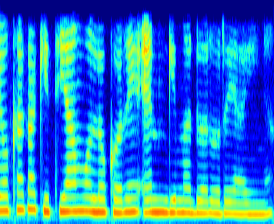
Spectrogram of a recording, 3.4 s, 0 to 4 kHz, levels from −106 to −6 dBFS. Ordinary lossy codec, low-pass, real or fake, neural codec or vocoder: none; 3.6 kHz; fake; codec, 24 kHz, 1.2 kbps, DualCodec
